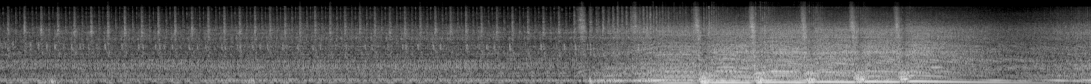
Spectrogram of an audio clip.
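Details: 2001 Toyota Celica VVT-i, 140,000 km, codes P0300, misfire cylinders 2 and 3, occasional P0420: uneven stumbling idle pulses smoothing as revs climb; engine wobbles at low revs, worse when warm; misfire.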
